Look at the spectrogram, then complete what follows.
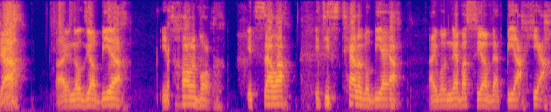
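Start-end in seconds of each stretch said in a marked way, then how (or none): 1.1-10.9 put-on German restaurant owner accent. An actor, urged by the others, plays a German restaurant owner in a German accent. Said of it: "Let's hear your German".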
